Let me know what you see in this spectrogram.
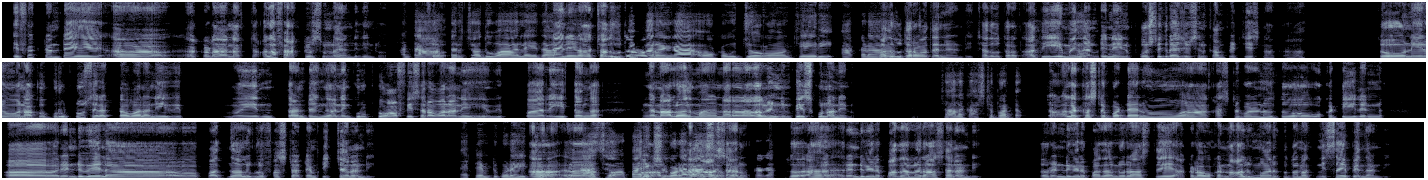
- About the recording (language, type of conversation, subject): Telugu, podcast, నీ జీవితంలో నువ్వు ఎక్కువగా పశ్చాత్తాపపడే నిర్ణయం ఏది?
- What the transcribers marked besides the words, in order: in English: "ఎఫెక్ట్"; in English: "ఫాక్టర్స్"; in English: "ఆఫ్టర్"; in English: "సో"; other background noise; in English: "పోస్ట్ గ్రాడ్యుయేషన్ కంప్లీట్"; in English: "సో"; in English: "సెలెక్ట్"; in English: "ఆఫీసర్"; in English: "ఫస్ట్ అటెంప్ట్"; in English: "అటెంప్ట్"; in English: "సో"; "మార్కులతో" said as "మార్కుతో"; in English: "మిస్"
